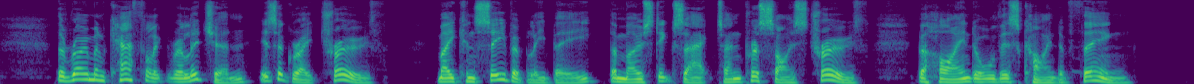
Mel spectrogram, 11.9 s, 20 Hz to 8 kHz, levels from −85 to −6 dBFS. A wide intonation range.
Yes: wide, 8.6 semitones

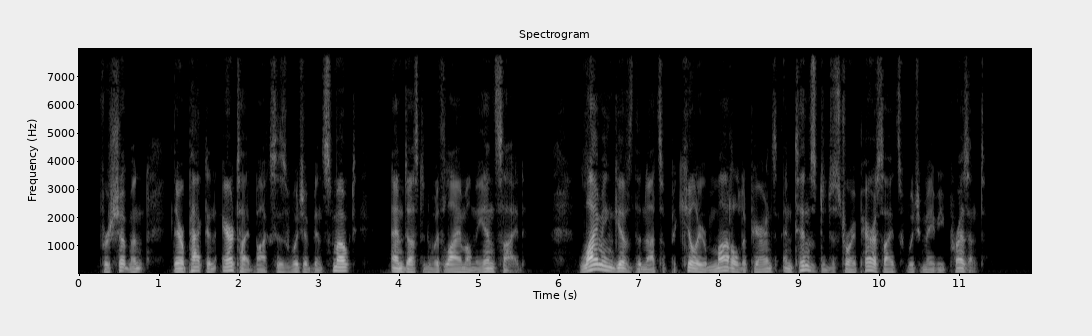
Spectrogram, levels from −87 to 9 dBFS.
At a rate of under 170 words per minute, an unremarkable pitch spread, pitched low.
No: average, 185 wpm; average, 3.7 semitones; very low, 85 Hz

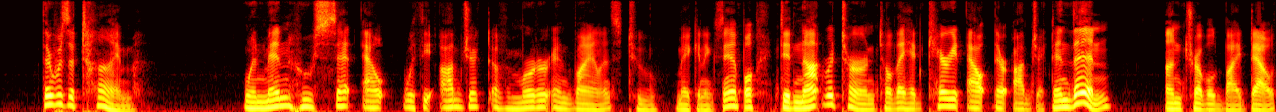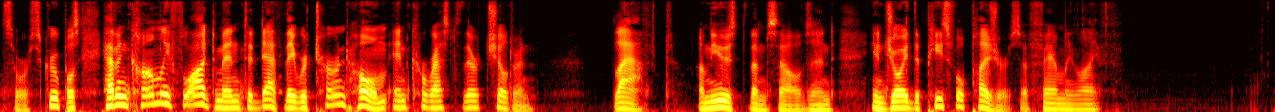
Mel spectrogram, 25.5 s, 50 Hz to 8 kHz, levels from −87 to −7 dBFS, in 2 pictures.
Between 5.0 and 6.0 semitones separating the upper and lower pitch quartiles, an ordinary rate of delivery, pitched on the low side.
Yes: wide, 5.5 semitones; average, 145 wpm; low, 125 Hz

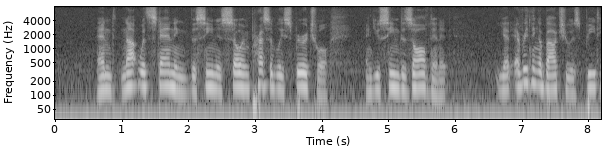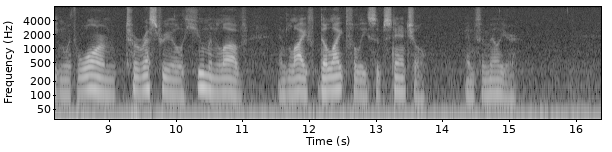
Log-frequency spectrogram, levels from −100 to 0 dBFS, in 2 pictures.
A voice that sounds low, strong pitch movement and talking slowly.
No: low, 125 Hz; average, 4.7 semitones; slow, 115 wpm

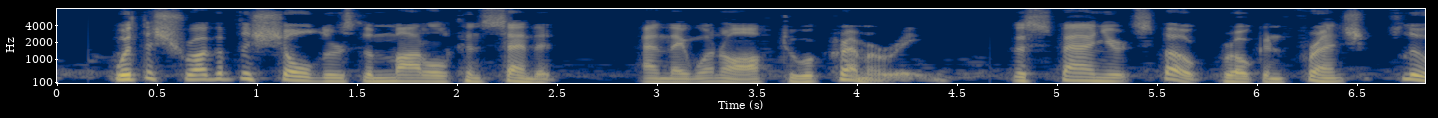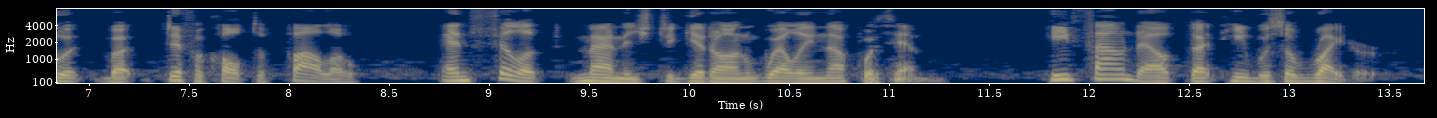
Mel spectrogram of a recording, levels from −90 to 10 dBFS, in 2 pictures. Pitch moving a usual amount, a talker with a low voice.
Yes: average, 4.6 semitones; low, 130 Hz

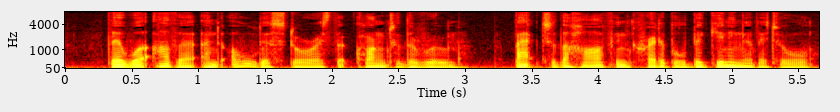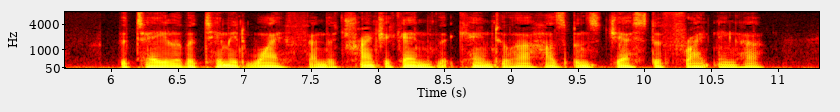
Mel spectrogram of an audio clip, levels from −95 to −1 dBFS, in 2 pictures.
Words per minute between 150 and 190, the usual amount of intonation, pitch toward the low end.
No: fast, 205 wpm; average, 3.8 semitones; very low, 75 Hz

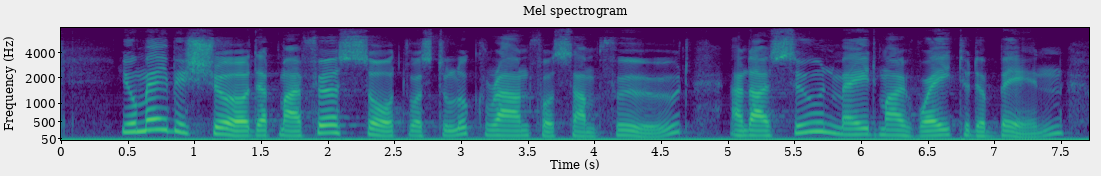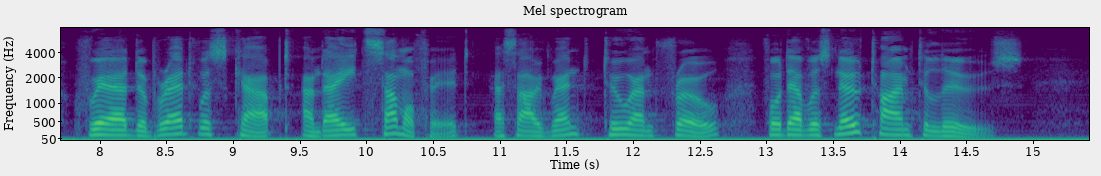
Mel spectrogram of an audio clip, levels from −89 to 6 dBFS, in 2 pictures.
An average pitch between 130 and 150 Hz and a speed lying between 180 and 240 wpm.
Yes: medium, 140 Hz; average, 185 wpm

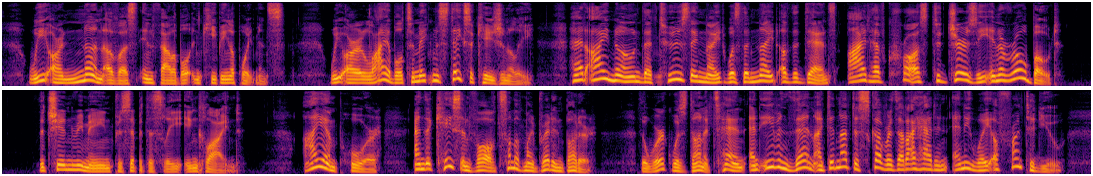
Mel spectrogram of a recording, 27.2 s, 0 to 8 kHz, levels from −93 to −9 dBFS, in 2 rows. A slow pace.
No: average, 165 wpm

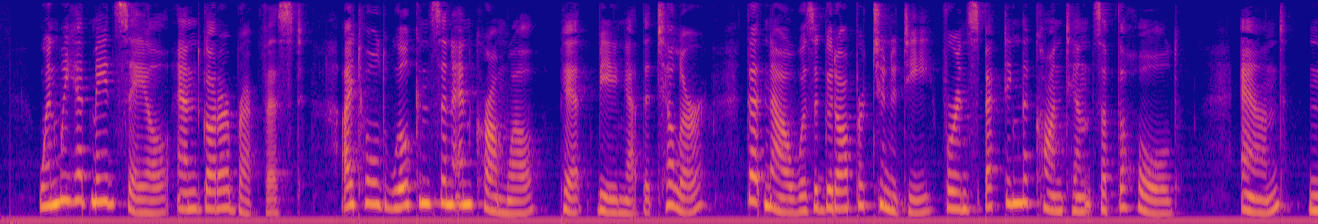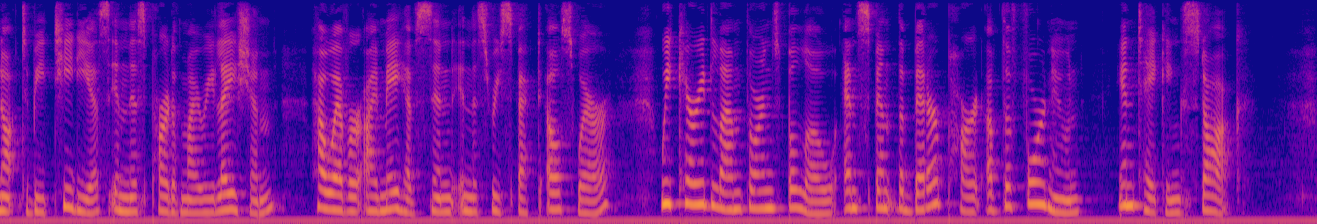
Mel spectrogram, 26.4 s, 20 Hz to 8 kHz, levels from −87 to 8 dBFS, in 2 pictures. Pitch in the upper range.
Yes: high, 210 Hz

